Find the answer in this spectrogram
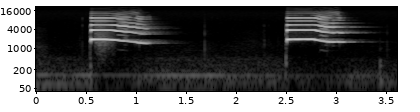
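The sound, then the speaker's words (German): A hunting call is blown twice by someone trying to produce the right sound on it, each note a loud reedy tone that starts high and slides downward before fading, with a pause of about a second between them and no talking. “Es ist, ist nämlich auch eine Kunst an sich, äh, das richtig zu äh, oder da richtig reinzupusten, um den richtigen Sound hinzubekommen.”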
